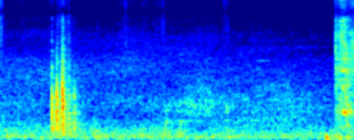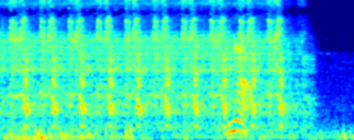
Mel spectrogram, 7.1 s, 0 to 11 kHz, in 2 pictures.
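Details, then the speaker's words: Barn-find 2005 Suzuki GZ250, 950 miles, long stored: a few seconds of starter whirring with no firing beat; no fuel from petcock on main or reserve; cranks but won't start. "no fuel. Alright, well, that's probably one of our issues."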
